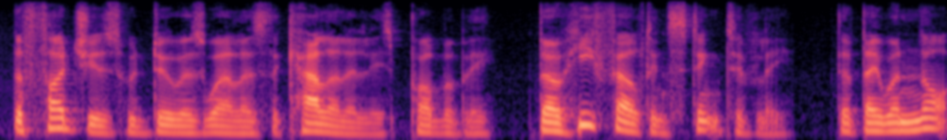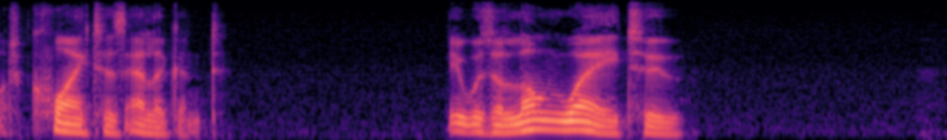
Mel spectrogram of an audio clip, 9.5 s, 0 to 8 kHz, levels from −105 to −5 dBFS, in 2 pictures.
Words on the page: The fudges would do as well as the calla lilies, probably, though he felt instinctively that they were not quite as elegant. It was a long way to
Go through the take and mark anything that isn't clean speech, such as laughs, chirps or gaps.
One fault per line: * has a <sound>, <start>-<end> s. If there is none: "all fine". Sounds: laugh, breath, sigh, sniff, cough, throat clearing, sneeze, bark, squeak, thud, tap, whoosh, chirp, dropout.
all fine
